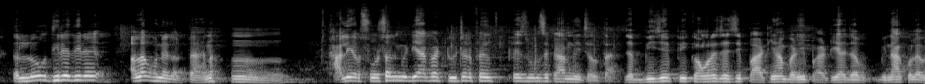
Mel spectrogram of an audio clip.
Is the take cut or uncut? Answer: cut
